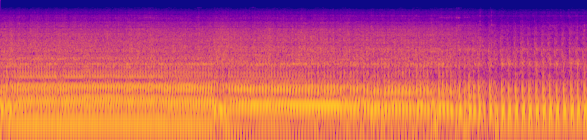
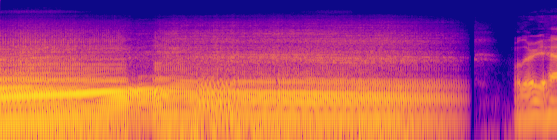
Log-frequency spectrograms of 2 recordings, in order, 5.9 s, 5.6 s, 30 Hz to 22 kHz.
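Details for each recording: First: 2004 Honda CRF250R with a damaged head, after repair and before carburetor tuning: single cylinder thumps crisply and evenly with no stumble or misfire; later judged too lean, needing a bigger main jet. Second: 2004 Honda CRF250R, test ride: at wide open throttle revs climb then stumble and flatten instead of pulling cleanly; lean bog from too small a main jet, fixed by going up to a 170 main jet.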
